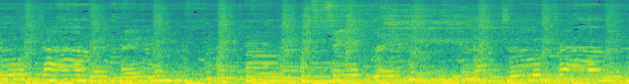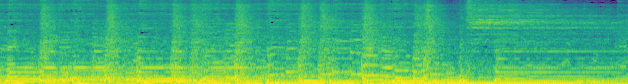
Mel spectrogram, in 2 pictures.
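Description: Live country band playing a sung number with acoustic and electric guitars, bass and a drum kit. Near the end the drumming stops and the band holds a final ringing chord.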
